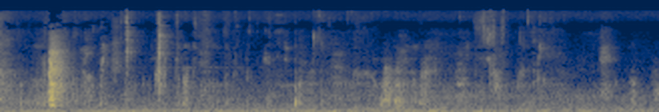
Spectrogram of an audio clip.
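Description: A person chewing and smacking their lips while eating sauced fried chicken with rice, with scattered short wet clicks and a louder smack about half a second in.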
